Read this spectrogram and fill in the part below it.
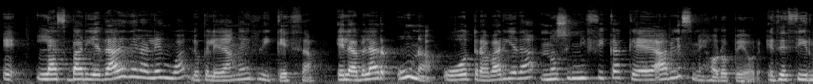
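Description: Woman calmly explaining, steady measured voice. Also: medium pitch. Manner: measured, explanatory, with tag questions. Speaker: language expert guest. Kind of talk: conversational explanation on a talk show.

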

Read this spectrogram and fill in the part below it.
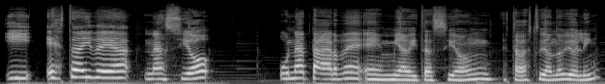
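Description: A woman with a Venezuelan accent answering as an interview guest, telling her story conversationally with reflective pauses. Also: on the high side, fairly even intonation, soft background music. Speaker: interview guest, singer and violinist.

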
